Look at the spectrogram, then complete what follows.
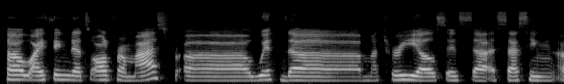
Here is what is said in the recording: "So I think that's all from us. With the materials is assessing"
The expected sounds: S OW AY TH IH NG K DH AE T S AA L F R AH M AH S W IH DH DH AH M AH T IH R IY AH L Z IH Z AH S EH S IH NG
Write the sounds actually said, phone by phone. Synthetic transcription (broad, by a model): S OW AY TH IH NG K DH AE T S AA L F R AH M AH S W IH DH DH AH M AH T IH R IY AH L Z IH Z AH S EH S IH NG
